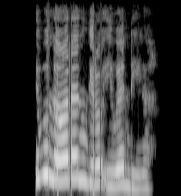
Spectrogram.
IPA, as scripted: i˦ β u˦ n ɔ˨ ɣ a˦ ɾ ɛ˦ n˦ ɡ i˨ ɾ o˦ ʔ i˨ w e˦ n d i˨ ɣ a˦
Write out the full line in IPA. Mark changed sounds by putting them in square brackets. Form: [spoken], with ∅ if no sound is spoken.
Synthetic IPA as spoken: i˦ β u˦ n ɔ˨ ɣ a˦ ɾ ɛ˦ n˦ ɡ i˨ ɾ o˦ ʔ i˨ w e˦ n d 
